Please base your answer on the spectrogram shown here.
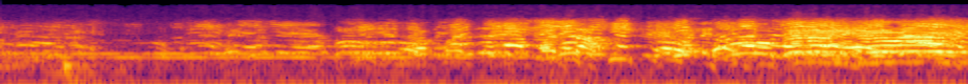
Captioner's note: distant children yell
